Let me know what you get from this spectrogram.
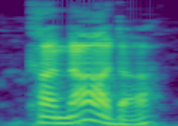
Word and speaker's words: Kanada: But a philosopher in India called Kanada, it's spelled like Canada with a K, but the emphasis is supposed to be on the second syllable.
